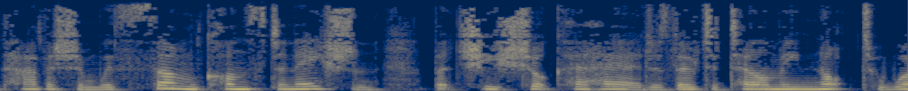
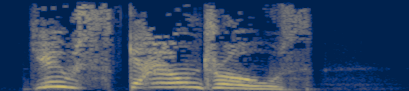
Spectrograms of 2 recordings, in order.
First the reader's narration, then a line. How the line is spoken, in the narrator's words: shouted a second voice, still from behind the door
